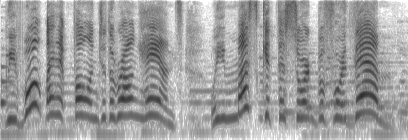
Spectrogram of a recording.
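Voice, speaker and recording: A woman voicing a tiny, eager, childlike fairy companion in a video game, squeaky and exclamatory. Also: lively intonation, moderate pace. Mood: excited, eager. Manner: exclamatory, speaks of herself in third person. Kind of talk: animated video game voice acting. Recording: clean voice over loud game music.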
